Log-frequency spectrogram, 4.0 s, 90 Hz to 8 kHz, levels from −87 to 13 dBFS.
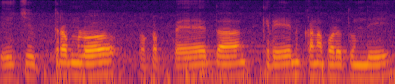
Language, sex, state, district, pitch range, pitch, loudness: Telugu, male, Andhra Pradesh, Visakhapatnam, 125-135 Hz, 130 Hz, -17 LUFS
